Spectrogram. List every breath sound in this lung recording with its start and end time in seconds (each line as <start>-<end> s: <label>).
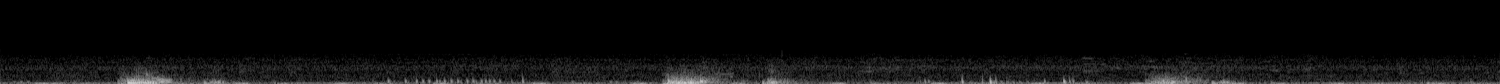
1.01-1.76 s: crackles
1.04-1.80 s: inhalation
1.90-2.60 s: exhalation
6.53-7.43 s: inhalation
6.53-7.43 s: wheeze
6.53-7.43 s: crackles
7.51-8.23 s: exhalation
7.51-8.23 s: crackles
11.50-12.22 s: inhalation
12.20-12.60 s: exhalation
